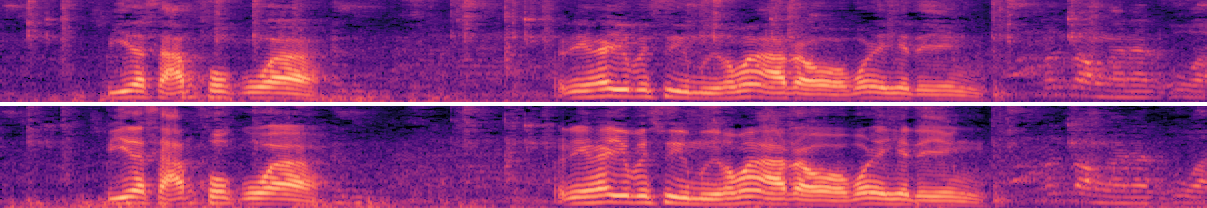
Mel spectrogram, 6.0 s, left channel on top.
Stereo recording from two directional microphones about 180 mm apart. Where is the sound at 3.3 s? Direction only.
40° right (ahead or behind).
